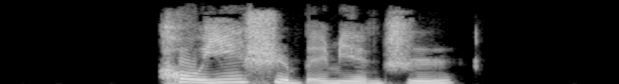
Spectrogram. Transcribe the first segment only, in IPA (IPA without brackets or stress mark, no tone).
x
